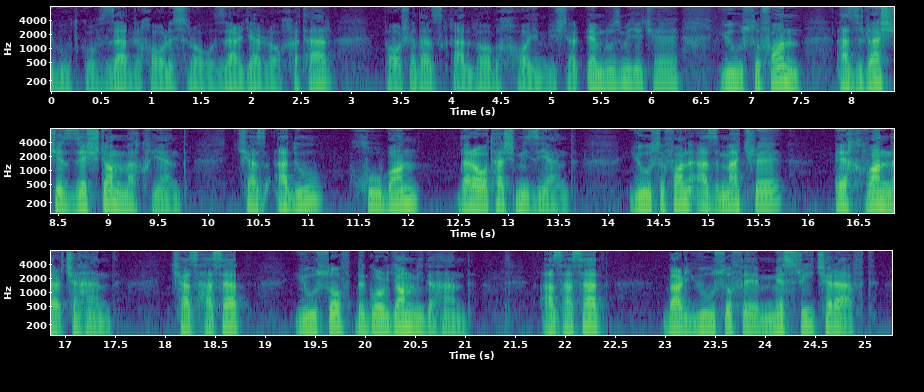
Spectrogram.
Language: Persian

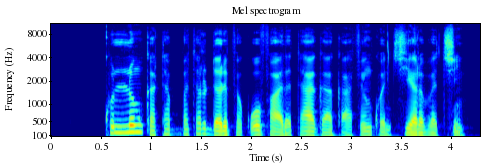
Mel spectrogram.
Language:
Hausa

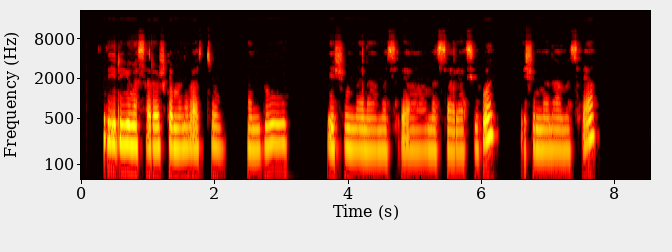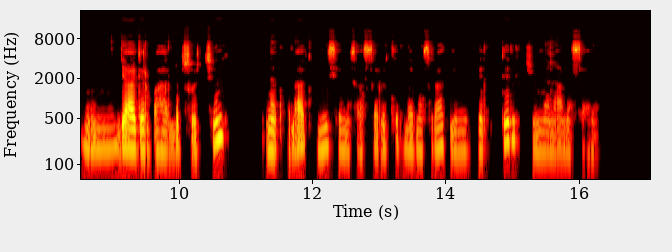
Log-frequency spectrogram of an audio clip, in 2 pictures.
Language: Amharic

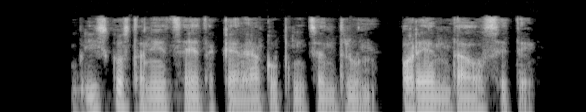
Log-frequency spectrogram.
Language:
Czech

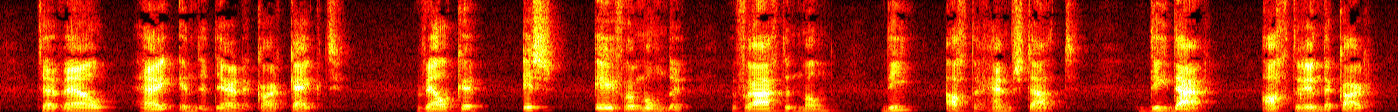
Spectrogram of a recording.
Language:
Dutch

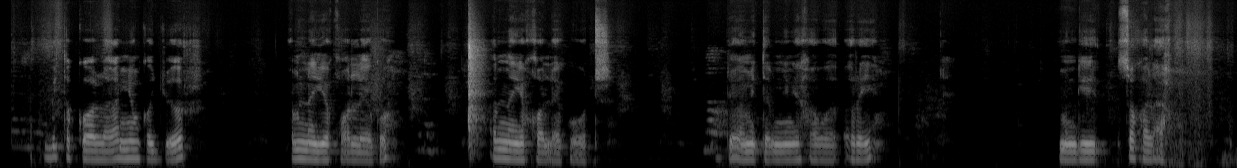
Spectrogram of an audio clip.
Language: Wolof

